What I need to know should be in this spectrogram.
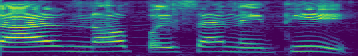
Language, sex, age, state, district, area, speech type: Odia, female, 18-30, Odisha, Nuapada, rural, spontaneous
